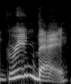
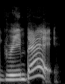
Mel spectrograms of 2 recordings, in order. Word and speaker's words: Green Bay: It's because a lot of people say Green Bay, but it's really Green Bay.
